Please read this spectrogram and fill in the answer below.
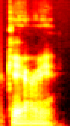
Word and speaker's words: Gerry: This is where we get the term gerrymandering, because people pronounce his name wrong. Justice for Gary.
